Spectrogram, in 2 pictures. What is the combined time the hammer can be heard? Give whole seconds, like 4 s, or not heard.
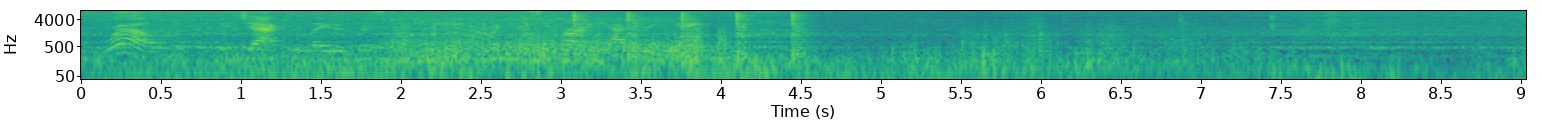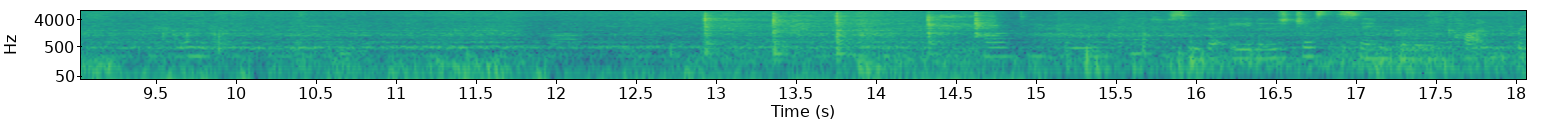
4 s.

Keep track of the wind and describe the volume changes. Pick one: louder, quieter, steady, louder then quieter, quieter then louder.
quieter then louder.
